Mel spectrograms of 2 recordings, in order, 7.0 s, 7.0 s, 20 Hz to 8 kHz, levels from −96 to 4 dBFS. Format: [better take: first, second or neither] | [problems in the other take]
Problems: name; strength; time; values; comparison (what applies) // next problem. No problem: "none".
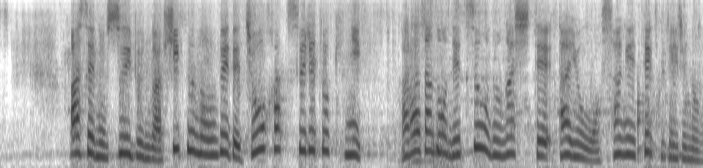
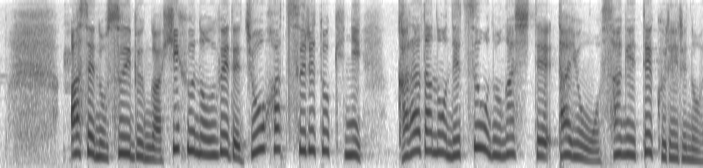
second | noise reduction (neural separator model SepFormer DNS4)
